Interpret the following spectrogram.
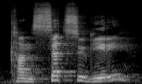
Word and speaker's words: kansetsugiri: There's also your joint kick, in Japanese, kansetsugiri. It's spelled K-A-N-S-E-T-S-U. Kansetsugiri.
